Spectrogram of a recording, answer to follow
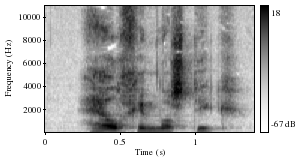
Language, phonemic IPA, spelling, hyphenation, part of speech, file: Dutch, /ˈɦɛi̯l.ɣɪm.nɑsˌtik/, heilgymnastiek, heil‧gym‧nas‧tiek, noun, Nl-heilgymnastiek.ogg
- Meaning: remedial gymnastics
